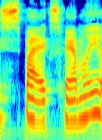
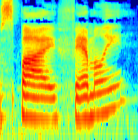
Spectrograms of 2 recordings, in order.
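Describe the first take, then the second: First: The X is said as the letter name. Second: The X is left out completely. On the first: "I pronounce the X" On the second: "the claim is it's supposed to be silent"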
